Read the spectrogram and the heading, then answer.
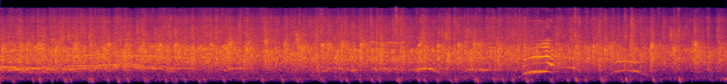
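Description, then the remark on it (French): A crowd claps loudly and steadily throughout, a dense wash of applause mixed with scattered whoops and cheers rising above it. “Can we give them a huge Est-ce qu'on peut faire du bruit”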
